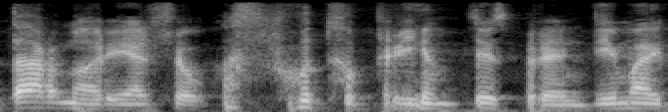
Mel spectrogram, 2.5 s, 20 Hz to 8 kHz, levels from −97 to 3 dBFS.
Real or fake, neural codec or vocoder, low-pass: fake; codec, 16 kHz in and 24 kHz out, 1.1 kbps, FireRedTTS-2 codec; 7.2 kHz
